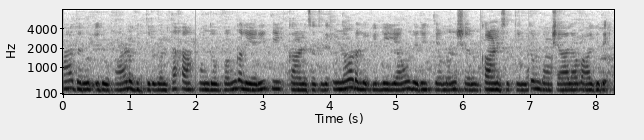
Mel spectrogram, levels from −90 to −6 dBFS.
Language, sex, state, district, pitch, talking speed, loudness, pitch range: Kannada, female, Karnataka, Bijapur, 215 Hz, 125 wpm, -13 LUFS, 210-230 Hz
